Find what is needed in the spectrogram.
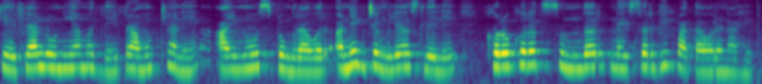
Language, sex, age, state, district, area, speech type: Marathi, female, 30-45, Maharashtra, Sangli, urban, read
